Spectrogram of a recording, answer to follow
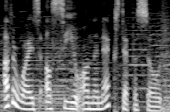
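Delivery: ordinary delivery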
